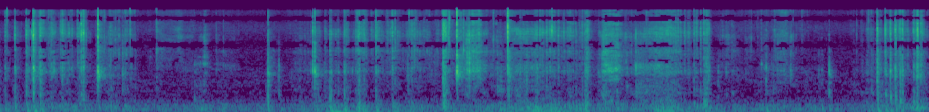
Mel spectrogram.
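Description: A solid pink bar of dry soap is held in the hand and scraped with a utility knife blade into thin strips. The scraping makes dry, bright crackling and tearing sounds in uneven bursts, with sharp clicks breaking through a soft, crinkly rasp.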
